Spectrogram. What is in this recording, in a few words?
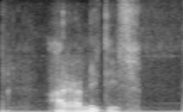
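"Aramitisch", Dutch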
